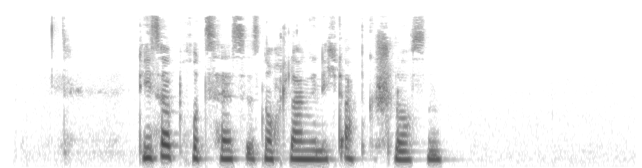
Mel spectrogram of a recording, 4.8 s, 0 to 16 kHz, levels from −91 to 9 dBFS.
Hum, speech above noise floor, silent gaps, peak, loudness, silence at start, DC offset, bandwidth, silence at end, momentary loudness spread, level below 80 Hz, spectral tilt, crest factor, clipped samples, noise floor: none; 50 dB; none; -14 dBFS; -30 LUFS; 1.05 s; under 0.1%; 11.5 kHz; 1.5 s; 9 LU; -78 dBFS; -6 dB/octave; 18 dB; under 0.1%; -79 dBFS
